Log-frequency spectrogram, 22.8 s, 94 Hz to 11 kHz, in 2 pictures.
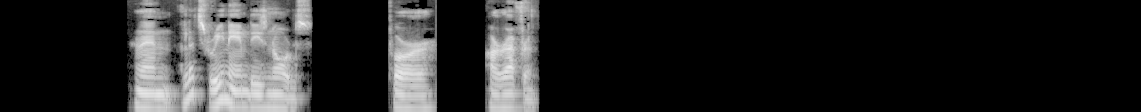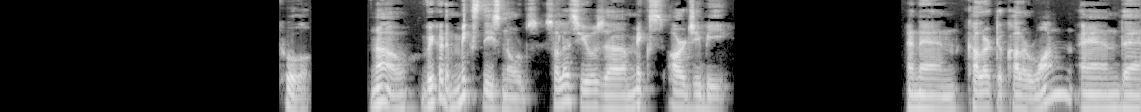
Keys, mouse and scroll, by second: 0.0-1.6 drag, 1.6-5.9 right drag, 5.9 click, 6.1-10.3 right drag, 8.7 BackSpace, 8.9 BackSpace, 10.3-14.6 drag, 14.6 shift+middle click, 15.1 shift+a, 18.6-22.8 drag.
